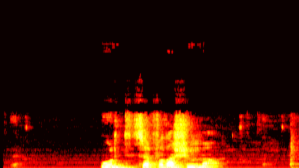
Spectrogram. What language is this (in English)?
Kabyle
